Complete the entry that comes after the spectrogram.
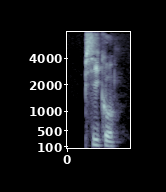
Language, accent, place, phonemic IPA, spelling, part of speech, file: French, France, Lyon, /psi.ko/, psycho-, prefix, LL-Q150 (fra)-psycho-.wav
- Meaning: psycho-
